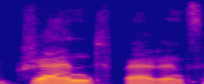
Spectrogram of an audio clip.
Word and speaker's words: grandparents: The grandparents. D is silent.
